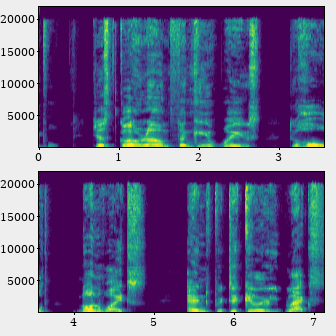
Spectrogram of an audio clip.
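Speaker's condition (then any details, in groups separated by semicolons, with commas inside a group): Quadriplegic cerebral palsy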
